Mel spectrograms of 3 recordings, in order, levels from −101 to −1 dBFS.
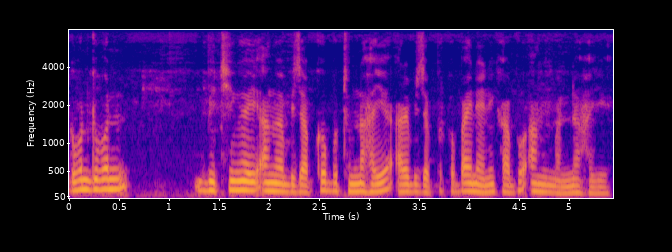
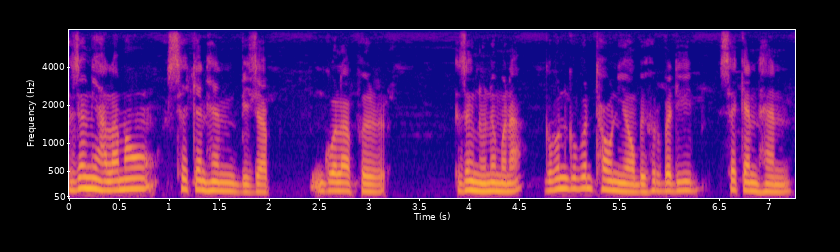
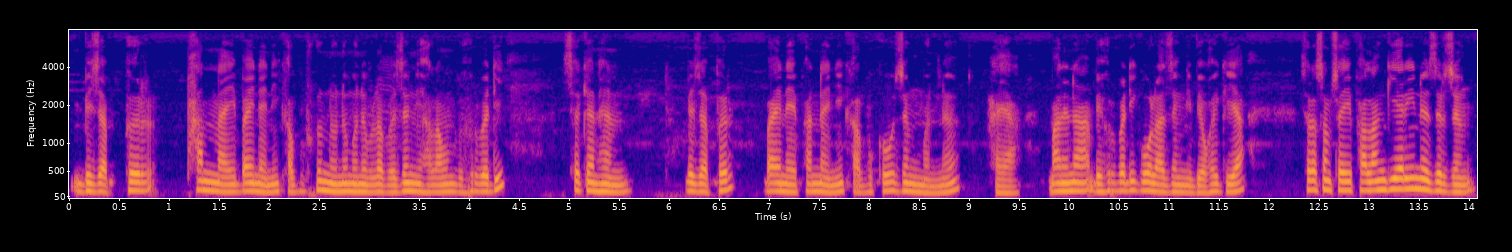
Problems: none marked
